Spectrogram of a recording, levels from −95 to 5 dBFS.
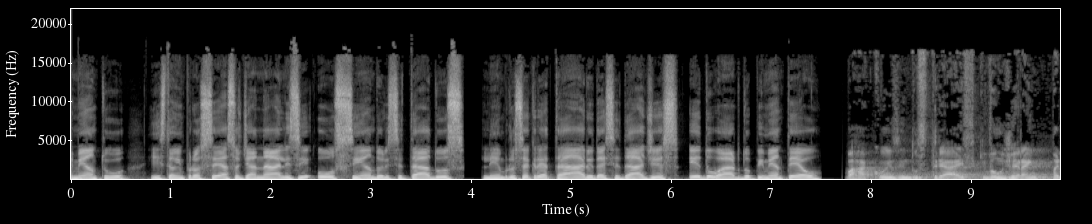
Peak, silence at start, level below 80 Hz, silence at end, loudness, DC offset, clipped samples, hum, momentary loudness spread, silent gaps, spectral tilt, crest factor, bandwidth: -6 dBFS; 0 s; -54 dBFS; 0 s; -18 LUFS; under 0.1%; under 0.1%; none; 6 LU; none; -5 dB/octave; 12 dB; 17 kHz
